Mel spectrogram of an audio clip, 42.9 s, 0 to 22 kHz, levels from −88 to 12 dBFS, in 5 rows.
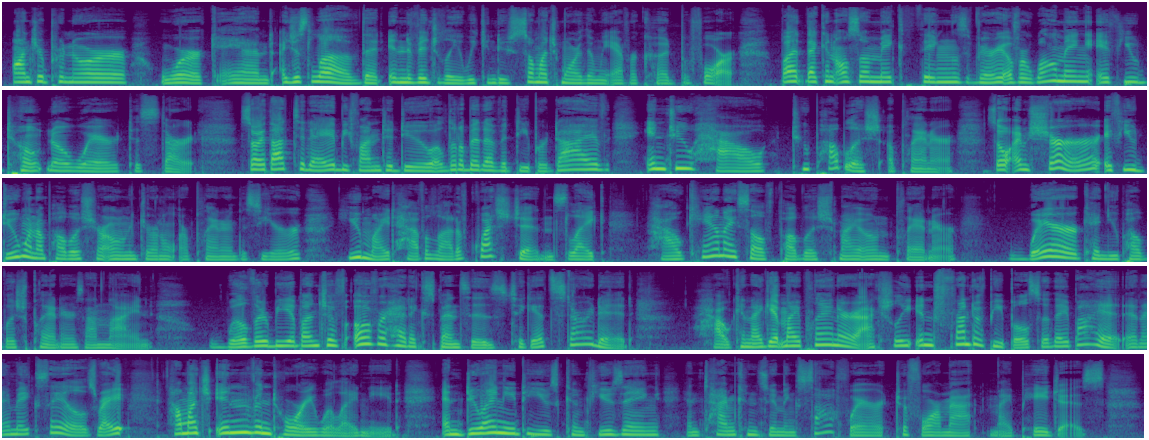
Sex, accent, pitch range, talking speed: female, American, 150-215 Hz, 200 wpm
